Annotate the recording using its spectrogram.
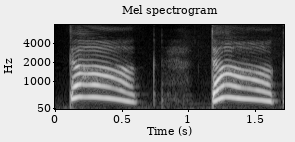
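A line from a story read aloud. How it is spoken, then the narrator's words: Many voices shouting. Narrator (Russian): закричали все и птицы, и рыбы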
